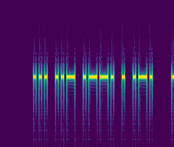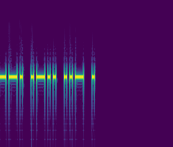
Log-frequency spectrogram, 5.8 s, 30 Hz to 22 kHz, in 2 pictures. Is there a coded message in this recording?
Yes: Morse code from 0.6 to 4.5 s, heard as a keyed tone, about 26 wpm, 700 Hz. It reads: SUPER GLUE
